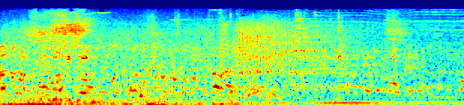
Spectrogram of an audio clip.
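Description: A vehicle engine idling with a steady low hum that steps up to a higher, steady pitch about three seconds in, amid street chatter.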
